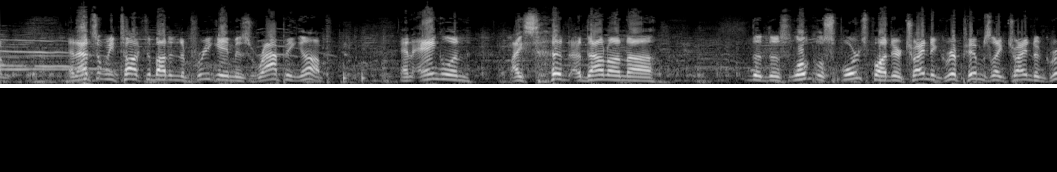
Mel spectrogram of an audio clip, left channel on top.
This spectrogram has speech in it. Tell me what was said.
And that's what we talked about in the pregame is wrapping up. And Anglin, I said down on this local sports pod, they're trying to grip him. It's like trying to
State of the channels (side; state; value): right; silent; digital silence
